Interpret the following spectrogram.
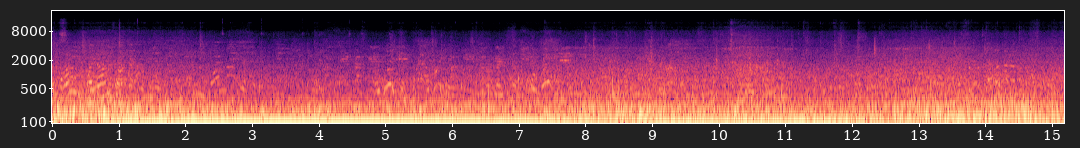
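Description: Busy city street ambience: a steady low rumble of road traffic under the chatter of passing pedestrians.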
